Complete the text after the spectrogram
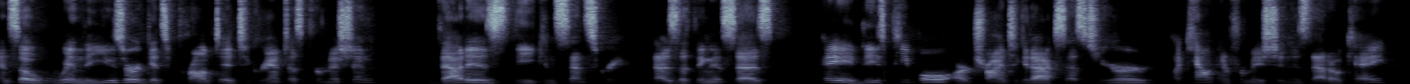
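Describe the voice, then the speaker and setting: A man's mid-range, slightly bright voice comes through at normal speed in a rough recording. Teaching a programming course via a casual screencast tutorial, he goes step by step and adds dry, sarcastic asides.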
